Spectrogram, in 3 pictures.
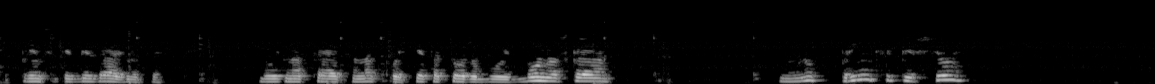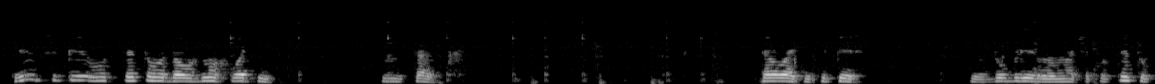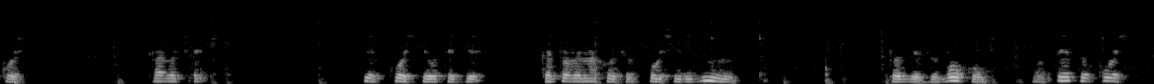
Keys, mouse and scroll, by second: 1.3 shift+middle click, 3.4 shift+middle click, 6.0 shift+middle click, 7.5-13.8 middle drag, 14.5 middle click, 15.9 middle click, 16.9 shift+middle click, 18.2 shift+middle click, 19.4 KP_1, 21.8 click, 25.0 click, 26.2-29.2 drag, 30.2 middle click, 31.3 shift+click, 32.8 shift+click, 34.0-34.6 middle drag.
